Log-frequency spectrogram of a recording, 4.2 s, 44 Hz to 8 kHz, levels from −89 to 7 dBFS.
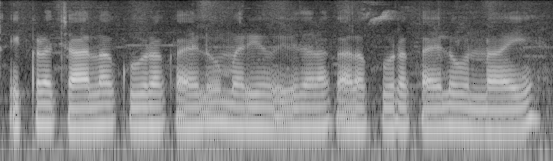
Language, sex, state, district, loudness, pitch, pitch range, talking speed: Telugu, male, Telangana, Hyderabad, -18 LUFS, 125 Hz, 120-130 Hz, 130 wpm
